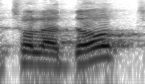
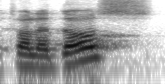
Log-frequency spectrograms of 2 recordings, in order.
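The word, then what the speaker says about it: תולדות: So when we get to the toladot, or the tolados, in Ashkenazic pronunciation, this is the generations.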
